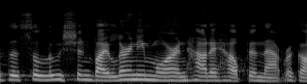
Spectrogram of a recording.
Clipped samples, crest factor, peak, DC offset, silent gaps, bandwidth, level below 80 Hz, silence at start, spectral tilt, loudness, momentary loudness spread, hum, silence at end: under 0.1%; 16 dB; -14 dBFS; under 0.1%; none; 15 kHz; -76 dBFS; 0 s; -6 dB/octave; -30 LUFS; 5 LU; none; 0 s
